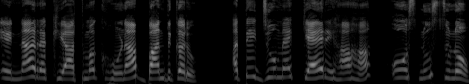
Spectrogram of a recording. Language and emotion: Punjabi, angry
